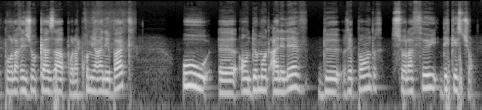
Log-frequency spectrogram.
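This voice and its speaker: A man correcting an exam as a teacher, often pausing on fillers and restarting his sentences. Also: fairly high pitch, mellow. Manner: hesitant, frequent fillers and restarts. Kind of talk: exam correction lesson, reading the text aloud.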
